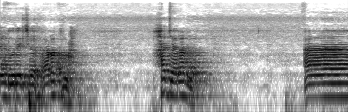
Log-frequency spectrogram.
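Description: An elderly man chants in long, drawn-out phrases in an echoing room.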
